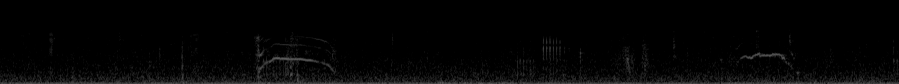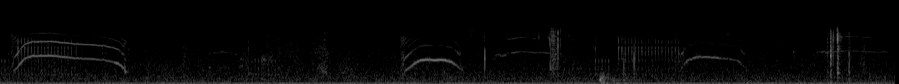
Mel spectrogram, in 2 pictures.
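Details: Female cream Exotic Shorthair kitten, born 1 November. Thin, high, arching mews rise then fall, about seven scattered over eighteen seconds, quiet against a steady background hiss.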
